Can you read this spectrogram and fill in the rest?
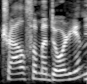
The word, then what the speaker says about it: Tralfamadorian: Yes, Trafalmadorians. Am I even saying this correctly? – I kept stumbling. Trafalmadorian? – Well, I mean, I called you that. Tramalfadorian? – Tralfamador is the planet.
